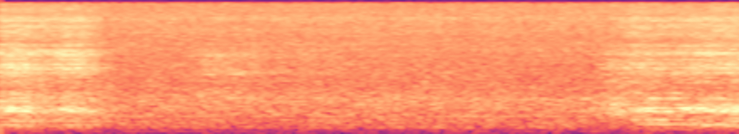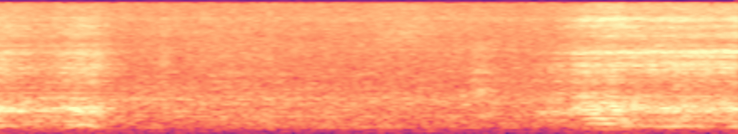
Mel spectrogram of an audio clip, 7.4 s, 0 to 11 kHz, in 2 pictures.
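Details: Male friend snoring during a 2008 spring break trip, keeping others awake: loud, rough snores about every three seconds, roughly 20 breaths a minute, with quiet pauses between them in a small room. Snoring.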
